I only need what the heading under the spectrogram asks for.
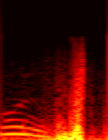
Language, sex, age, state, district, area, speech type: Kashmiri, male, 30-45, Jammu and Kashmir, Bandipora, rural, read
